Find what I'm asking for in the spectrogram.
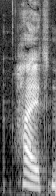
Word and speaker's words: Hyde: Ähm, und dabei, äh, also wie, wie spricht man den denn aus? Hyde oder Hide? Weiß ich nicht. – Also Hyde der. – Hyde, ne? – Ja.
